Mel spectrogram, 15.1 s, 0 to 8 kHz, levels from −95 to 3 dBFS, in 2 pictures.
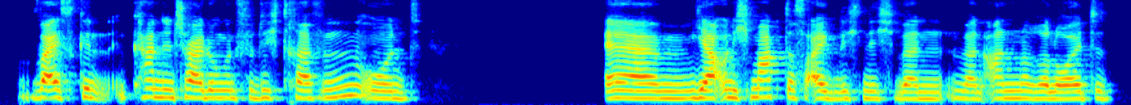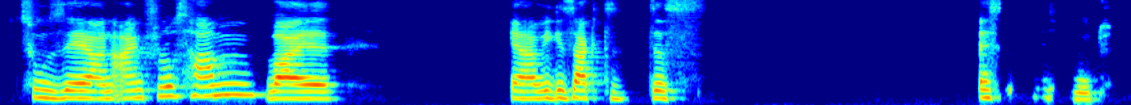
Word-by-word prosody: weiß 225 -1 +3
ge 240 -3 -2
kann 245 -1 -2
Entscheidungen 220 -1 +1
für 215 0 -8
dich 215 0 -5
treffen 225 +5 -1
und 200 -6 -3 1.2
Ähm, 205 -1 +3
ja, 215 -1 +6
und 225 - +1
ich 220 +1 -3
mag 240 0 0
das 225 -3 -5
eigentlich 200 0 -1
nicht, 200 0 -7
wenn 190 -1 -2
wenn 195 -3 -4
andere 205 -1 -1
Leute 195 +1 0 0.2
zu 230 -2 -3
sehr 210 0 +3
'n 195 +1 -2
Einfluss 265 +6 -2
haben, 300 +2 0
weil 195 -1 +6 1.1
ja, 200 -1 +2
wie 215 - 0
gesagt, 215 0 +1
d 190 - -8
das 210 0 -4 1.9
es 225 0 +1
ist - - -20 0.2
nicht 225 +2 -17
gut. 180 -1 -7
210 Hz, 140 wpm, -24 LUFS, 200-225 Hz, 1.9 s, ja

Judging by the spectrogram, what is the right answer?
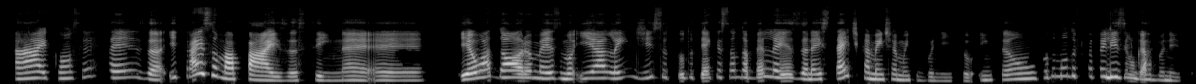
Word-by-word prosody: Ai 285 +3 +4
com 285 0 -6
certeza 310 - -3
e 330 - -5
traz - - +3
uma 270 -11 +6
paz 200 -7 +4
assim, 185 +1 -5
né, 190 +1 -3 0.5
eh, - - -25 0.3
eu 255 +6 +6
adoro 325 -1 +4
mesmo 275 -3 +1
e 275 +2 -4
além 290 +3 0
disso 325 +2 -11
tudo 320 - -8
tem 155 - -3
a - - -13
questão 325 - -12
da 325 - -3
beleza, 170 - -1
né, 235 - 0
esteticamente 250 -2 0
é - - -4
muito 205 -3 -6
bonito 165 -2 -15
então 230 +6 -4
todo 320 +5 -13
mundo 390 0 -8
fica 370 -1 -17
feliz 340 -2 +2
em 320 - -9
lugar 275 -6 -2
bonito. 190 -4 -10
270 Hz, 175 wpm, -23 LUFS, 205-320 Hz, 0.5 s, uma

